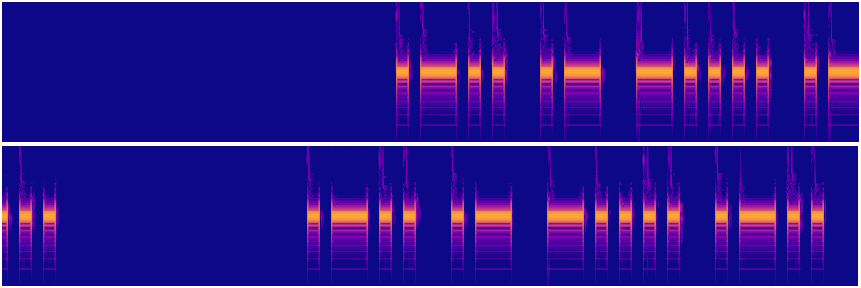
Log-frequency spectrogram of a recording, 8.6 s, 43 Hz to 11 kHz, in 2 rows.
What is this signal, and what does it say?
Morse code, heard as a keyed tone, about 20 wpm, 700 Hz. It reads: LA6L LA6L
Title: DXCC-100 Call Signs - 4 Characters - Repeated 3x - 20wpm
